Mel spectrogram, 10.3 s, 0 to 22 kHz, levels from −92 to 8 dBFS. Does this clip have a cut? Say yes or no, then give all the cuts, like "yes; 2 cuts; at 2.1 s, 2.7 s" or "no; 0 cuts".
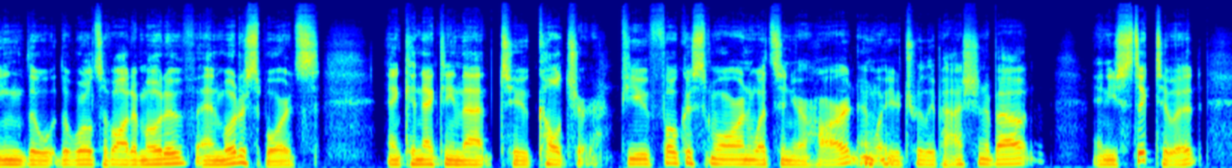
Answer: yes; 1 cut; at 5.2 s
